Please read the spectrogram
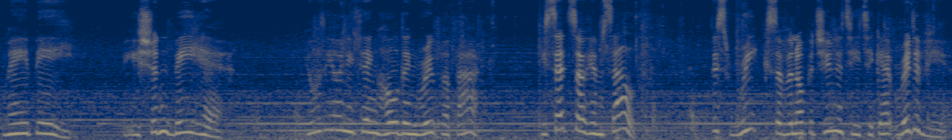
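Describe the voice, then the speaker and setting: An actress playing a blunt, protective, uneasy soldier companion in a video game. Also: female voice, a little high, normal speed, lightly acted. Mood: worried, suspicious. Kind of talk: video game dialogue acting. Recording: music behind.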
